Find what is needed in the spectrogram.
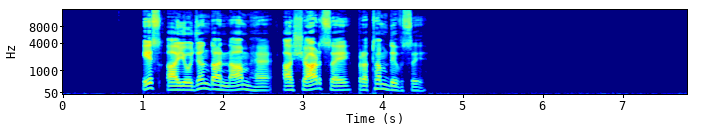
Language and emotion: Punjabi, neutral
